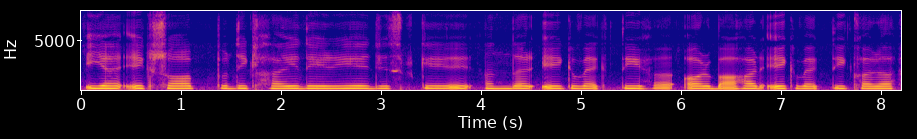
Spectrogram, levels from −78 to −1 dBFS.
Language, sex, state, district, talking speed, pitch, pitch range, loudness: Hindi, female, Bihar, Patna, 130 wpm, 235 Hz, 230-240 Hz, -15 LUFS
